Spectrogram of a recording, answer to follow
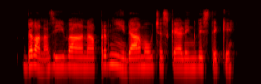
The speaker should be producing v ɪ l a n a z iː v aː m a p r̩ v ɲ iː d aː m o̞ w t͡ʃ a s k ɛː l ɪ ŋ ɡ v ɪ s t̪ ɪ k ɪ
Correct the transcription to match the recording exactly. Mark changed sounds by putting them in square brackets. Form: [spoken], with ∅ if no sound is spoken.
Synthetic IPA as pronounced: [b] ɪ l a n a z iː v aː [n] a p r̩ v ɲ iː d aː m o̞ w t͡ʃ [ɛ] s k ɛː l ɪ ŋ ɡ v ɪ s t̪ ɪ k ɪ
